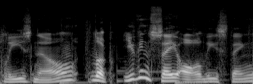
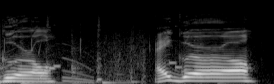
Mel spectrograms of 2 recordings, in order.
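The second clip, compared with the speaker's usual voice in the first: put-on lingering, stretched-out "girl" with long vowel; 4 semitones higher, 5 dB louder than usual. Showing how a chat greeting must be said: showing how "girl" is said. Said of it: "you have to say it like".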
